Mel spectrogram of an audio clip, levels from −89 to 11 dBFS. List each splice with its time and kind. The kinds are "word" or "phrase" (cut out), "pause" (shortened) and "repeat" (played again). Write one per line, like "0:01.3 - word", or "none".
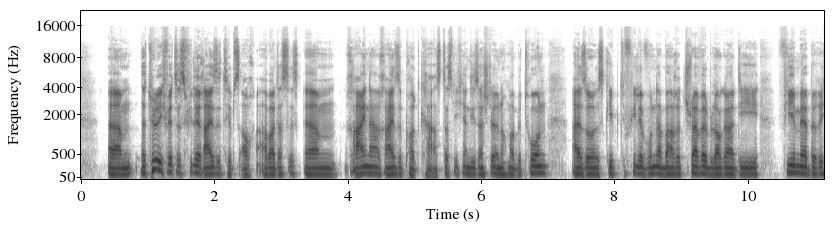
0:02.6 - word
0:03.3 - word
0:05.6 - word
0:08.1 - word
